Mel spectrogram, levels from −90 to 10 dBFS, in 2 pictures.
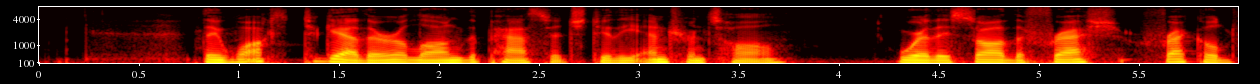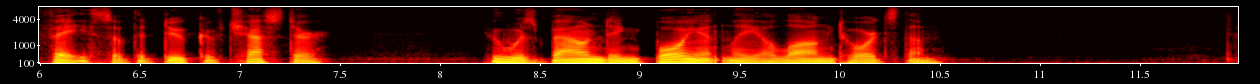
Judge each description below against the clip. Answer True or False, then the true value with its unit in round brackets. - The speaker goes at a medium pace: True (145 wpm)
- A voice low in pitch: True (110 Hz)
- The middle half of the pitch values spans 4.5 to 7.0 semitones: False (3.8 semitones)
